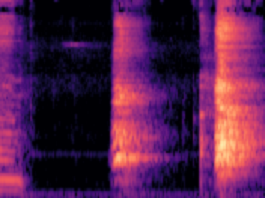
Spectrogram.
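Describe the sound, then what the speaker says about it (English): A pet dog barks twice indoors, two sharp, fairly close woofs about a second apart, with a brief faint sound just before them. "I'm going to tell my dog to stop barking"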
